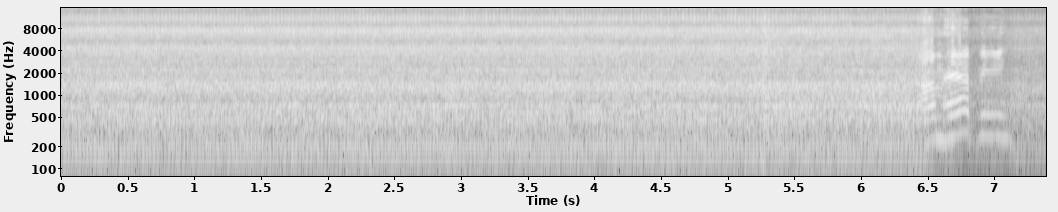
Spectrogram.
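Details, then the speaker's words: Honda EU2000i inverter generator, long-stored with old gas, running after carb cleaner treatment: steady, even hum at constant speed, no surging or stumbling; normal running, carburetor rebuild still needed. "very very happy well that's awesome I didn't expect the little bit of crap I did to fix it but it's fixed for now"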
